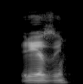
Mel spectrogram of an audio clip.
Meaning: nominative/accusative plural of рез (rez)
- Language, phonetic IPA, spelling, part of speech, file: Russian, [ˈrʲezɨ], резы, noun, Ru-резы.ogg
